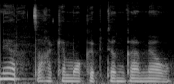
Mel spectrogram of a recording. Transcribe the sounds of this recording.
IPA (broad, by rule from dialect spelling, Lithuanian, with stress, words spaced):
ˈnʲeːr ɐtˈsɑːkʲɪmoː kɐɪp tʲɪŋkɐˈmʲɛʊ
